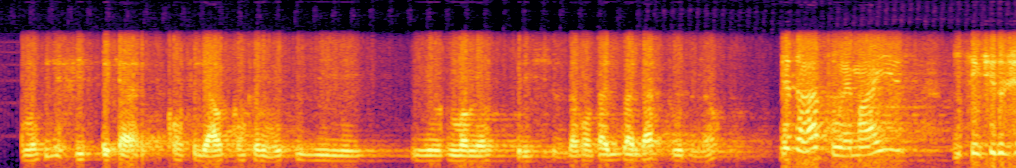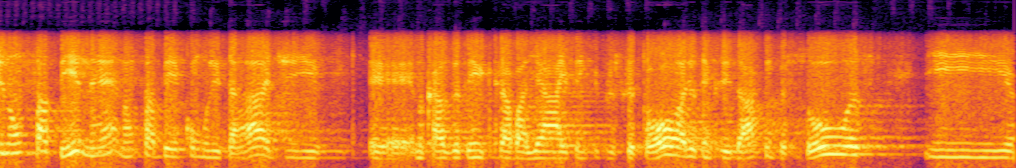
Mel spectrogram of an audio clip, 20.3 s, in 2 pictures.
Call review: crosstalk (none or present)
none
